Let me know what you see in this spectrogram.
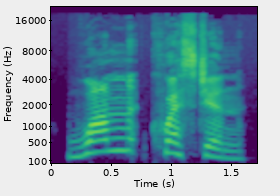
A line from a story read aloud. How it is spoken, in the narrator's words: shouted Dave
